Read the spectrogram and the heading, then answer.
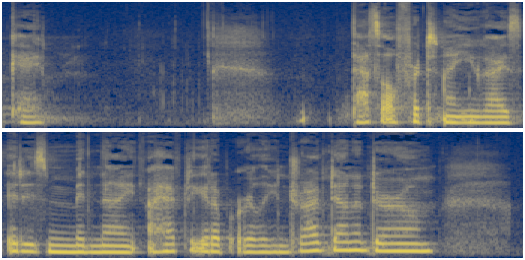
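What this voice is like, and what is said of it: Tired-sounding voice. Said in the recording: “I'm so tired. You can probably hear it in my voice”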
